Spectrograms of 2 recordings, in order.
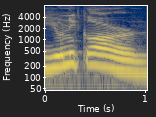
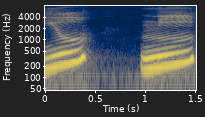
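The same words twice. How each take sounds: First: Said in the usual way. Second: unicorn slowly split as ইউ, নি, corn; in three parts. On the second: Shown as a demonstration. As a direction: stretch unicorn syllable by syllable. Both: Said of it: "এই তিনটা পার্টে আমরা এটাকে বলতে পেরেছি".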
